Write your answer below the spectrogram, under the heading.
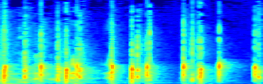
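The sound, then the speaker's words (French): Hands clapping during a word-guessing game show: many sharp, irregular claps in quick bursts with short gaps between them, and voices faintly present. “Oh, j'applaudis.”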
